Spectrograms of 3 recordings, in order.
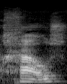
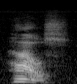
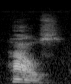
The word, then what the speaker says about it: house: De tal forma que, por ejemplo, esto mal dicho sería house, con una especie de J, y en realidad no es una aspiración de aire muy suave, una J pero muy suavizada, house, house, house, o hot, hot.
